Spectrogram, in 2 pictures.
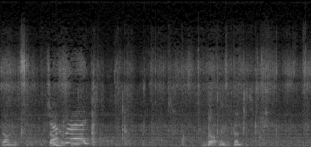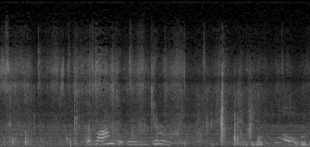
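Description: Young children talk and call out excitedly nearby.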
